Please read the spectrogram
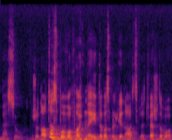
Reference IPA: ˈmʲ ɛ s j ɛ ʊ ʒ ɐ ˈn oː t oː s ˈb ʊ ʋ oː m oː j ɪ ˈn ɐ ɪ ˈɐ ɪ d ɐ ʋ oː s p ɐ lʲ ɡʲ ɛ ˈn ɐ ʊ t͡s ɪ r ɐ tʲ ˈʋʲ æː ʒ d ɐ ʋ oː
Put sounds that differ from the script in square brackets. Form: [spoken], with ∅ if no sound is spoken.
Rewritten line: ˈmʲ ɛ s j ɛ ʊ ʒ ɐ ˈn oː t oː s ˈb ʊ ʋ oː m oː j ɪ ˈn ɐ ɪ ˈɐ ɪ d ɐ ʋ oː s p ɐ lʲ ɡʲ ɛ ˈn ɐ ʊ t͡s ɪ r ɐ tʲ ˈʋʲ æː ʒ d ɐ ʋ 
